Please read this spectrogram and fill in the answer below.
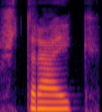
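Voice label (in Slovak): "štrajk", Slovak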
